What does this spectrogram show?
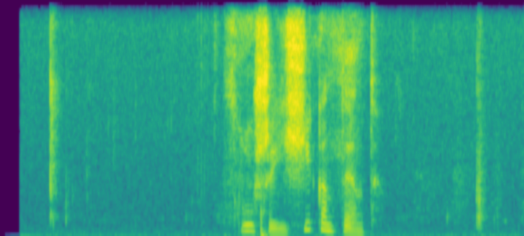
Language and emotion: Russian, neutral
